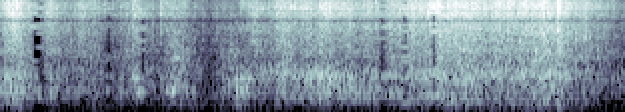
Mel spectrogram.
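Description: Tissue wrapping paper rustling and crinkling as it is handled and unfolded, a continuous papery noise that swells a little in the second half.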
